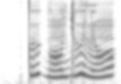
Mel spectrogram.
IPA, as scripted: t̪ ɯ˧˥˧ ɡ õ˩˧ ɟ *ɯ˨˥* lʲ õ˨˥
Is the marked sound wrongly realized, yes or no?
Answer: yes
